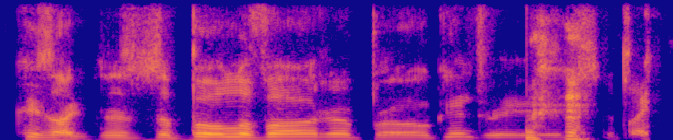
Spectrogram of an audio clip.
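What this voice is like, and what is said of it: Weak whiny pop-punk singer impression. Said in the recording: “Green Day's whiny ... Green Day got whinier as they got older ... That's not the best impression I've heard ... I can't really do a Green Day impression”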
